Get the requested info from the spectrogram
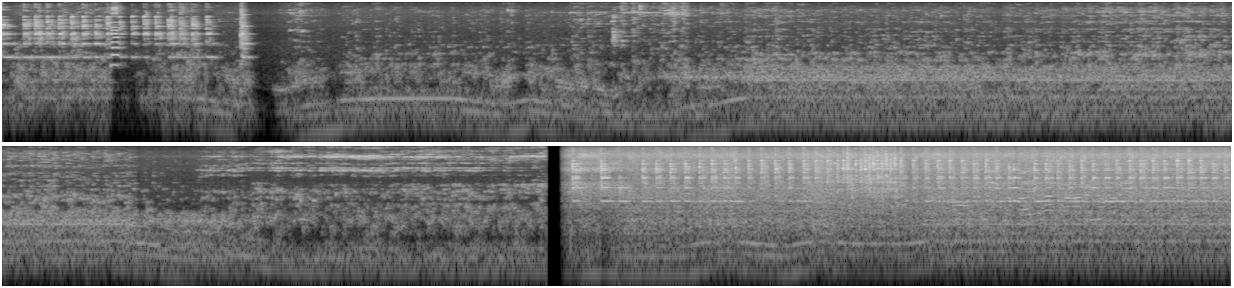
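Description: Ship's cargo crane engine running under load, revving up, holding, and dropping back several times as the crane hoists and swings bundles of tyres. The sound cuts out briefly twice, about three seconds in and again past twenty seconds.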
